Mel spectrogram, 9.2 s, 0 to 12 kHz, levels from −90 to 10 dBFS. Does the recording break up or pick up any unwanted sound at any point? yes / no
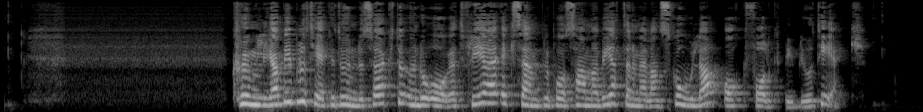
no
